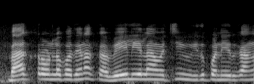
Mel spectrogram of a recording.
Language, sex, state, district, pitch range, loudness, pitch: Tamil, male, Tamil Nadu, Kanyakumari, 215-240 Hz, -17 LUFS, 230 Hz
